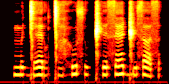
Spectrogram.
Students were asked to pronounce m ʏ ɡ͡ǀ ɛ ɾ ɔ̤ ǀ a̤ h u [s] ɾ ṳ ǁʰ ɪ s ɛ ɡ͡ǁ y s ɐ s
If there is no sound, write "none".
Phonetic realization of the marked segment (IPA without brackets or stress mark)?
s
